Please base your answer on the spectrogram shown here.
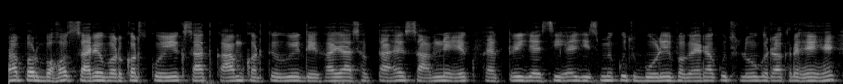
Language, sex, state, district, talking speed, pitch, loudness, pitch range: Hindi, male, Maharashtra, Dhule, 190 wpm, 175 Hz, -30 LUFS, 170-180 Hz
